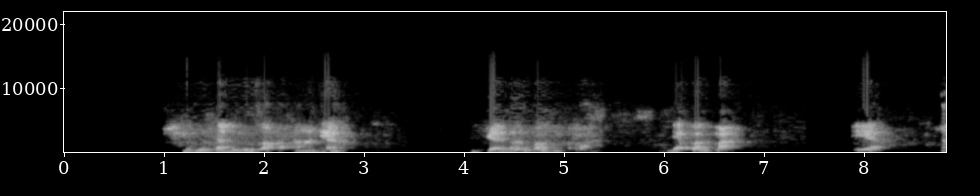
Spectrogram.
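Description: A woman gives calm instructions through an online call.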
